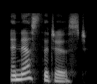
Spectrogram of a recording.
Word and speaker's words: anesthetist: I want you to try saying this word anesthetist. Oh no, that word looks like a tongue twister from hell. Anesthetist. Anesthetist.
